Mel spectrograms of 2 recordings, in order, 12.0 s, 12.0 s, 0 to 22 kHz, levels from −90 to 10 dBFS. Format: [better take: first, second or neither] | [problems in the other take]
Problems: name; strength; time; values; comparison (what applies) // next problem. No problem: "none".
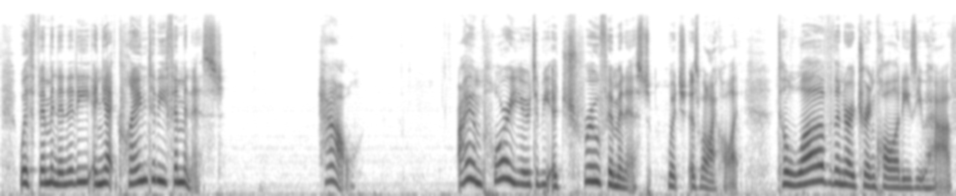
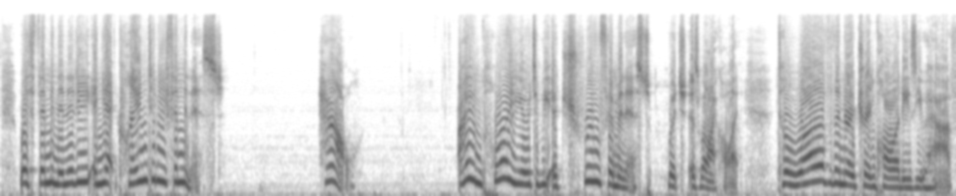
first | distortion; heavy; 18% of the sound clipped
